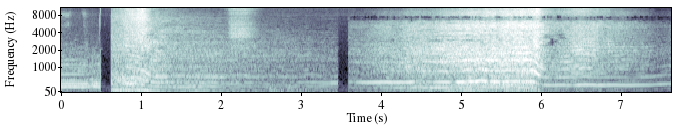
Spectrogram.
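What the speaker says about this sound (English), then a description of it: "Just flyby after flyby." Racing motorcycles at the Isle of Man TT roar past one after another, loud and close, with rising and falling engine whines. Two brief gaps of silence split the passes.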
